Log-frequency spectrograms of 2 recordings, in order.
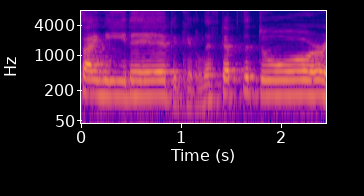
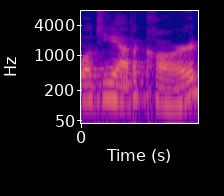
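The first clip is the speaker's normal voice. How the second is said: ordinary talk, nothing marked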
